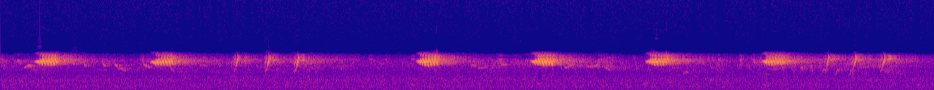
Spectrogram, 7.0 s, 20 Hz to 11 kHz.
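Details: Owlet of the Eurasian eagle-owl, the third chick, fed by its mother at an Estonian nest, 6:21 am, 3 June 2023. Evenly spaced high rasps alternate with brief clusters of short, thin rising chirps.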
